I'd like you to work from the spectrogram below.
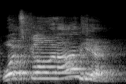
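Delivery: loud, high, stretched-out officer's challenge; indignant demand. Acted. Lieutenant comes upon the burial, loud slow indignant demand. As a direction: demand answers, drawing the words out.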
